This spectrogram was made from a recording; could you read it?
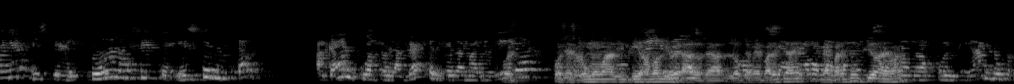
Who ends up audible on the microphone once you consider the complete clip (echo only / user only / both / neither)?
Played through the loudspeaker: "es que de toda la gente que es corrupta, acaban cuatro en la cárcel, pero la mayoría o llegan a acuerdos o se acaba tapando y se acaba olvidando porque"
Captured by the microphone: both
